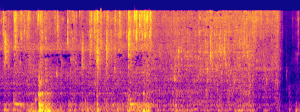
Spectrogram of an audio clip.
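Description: Kitchen tap running onto peeled potatoes being rubbed clean by hand in a stainless steel sink, with two dull knocks about one and three seconds in. The running water cuts off suddenly near the end.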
